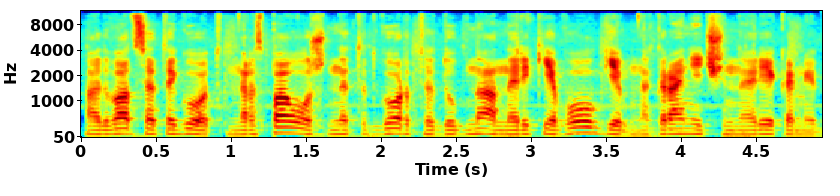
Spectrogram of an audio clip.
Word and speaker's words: Дубна: Вот, любит граффити, да, я сказал Дубна, Дубна называется этот город на самом деле, чтобы вы вот правильно слышали и называли ударение, а то я вот с ошибками иногда говорю.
